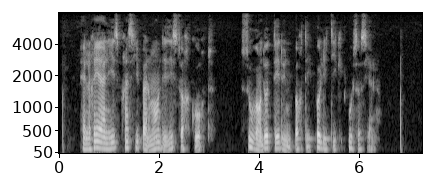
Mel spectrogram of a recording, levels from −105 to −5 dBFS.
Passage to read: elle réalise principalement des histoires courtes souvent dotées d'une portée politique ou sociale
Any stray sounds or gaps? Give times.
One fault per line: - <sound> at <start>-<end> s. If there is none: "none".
none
